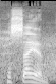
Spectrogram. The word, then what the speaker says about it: Hysén: In Sweden, they pronounce it Tobias Hysén, although his first goal in English football looked good in any language.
